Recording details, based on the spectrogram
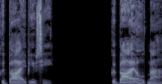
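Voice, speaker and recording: Against a quiet background, a woman puts on a gruff character voice at medium pitch and a very slow pace. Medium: read story. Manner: formal, courteous.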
